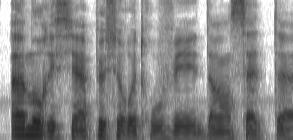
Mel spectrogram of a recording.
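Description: Very clean and with a silent background, this recording has a man speaking at a medium pitch. He talks at a very slow pace with fairly even intonation. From Mauritius. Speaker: film director. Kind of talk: casual interview. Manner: hesitant, many fillers.

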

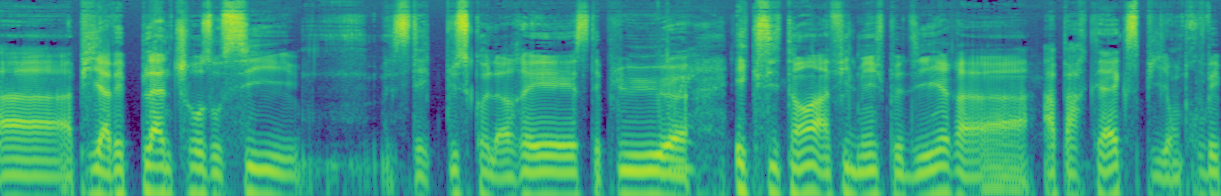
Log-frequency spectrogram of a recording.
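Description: On a very clean recording with a silent background and a dry, close sound with no echo, a man with a fairly low pitch and a dark, mellow tone keeps a fairly even intonation. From southern Lebanon. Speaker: filmmaker. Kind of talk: casual interview.

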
